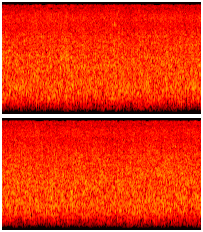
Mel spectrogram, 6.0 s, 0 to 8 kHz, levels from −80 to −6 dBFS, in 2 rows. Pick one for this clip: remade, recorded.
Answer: remade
